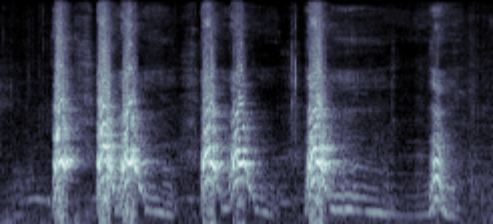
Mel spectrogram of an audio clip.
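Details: Rescue house dogs, Min Pins and a three-year-old fawn Doberman, giving a rapid series of six harsh barks in uneven pairs and singles, the last one softer, with a faint low rumble beneath.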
